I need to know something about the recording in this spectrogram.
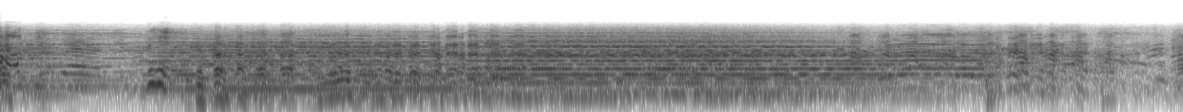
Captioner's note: soft music; soft laughter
